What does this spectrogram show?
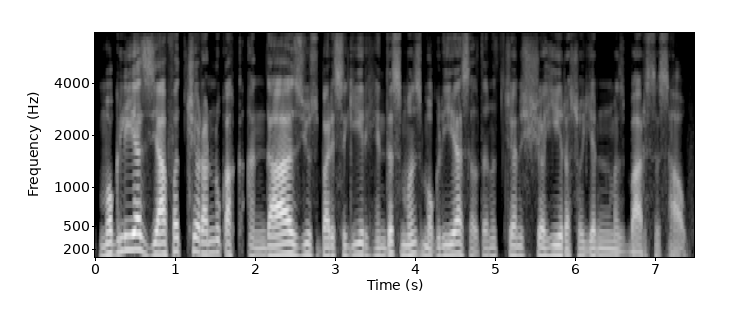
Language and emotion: Kashmiri, neutral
